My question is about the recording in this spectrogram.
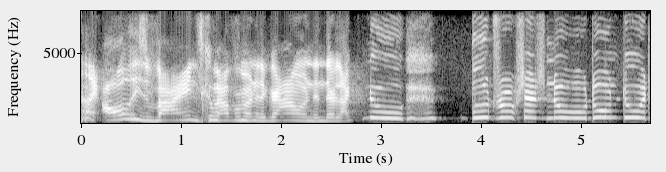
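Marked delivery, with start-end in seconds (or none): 2.9-5.7 high mock vine voice. Vines voiced pleading.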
